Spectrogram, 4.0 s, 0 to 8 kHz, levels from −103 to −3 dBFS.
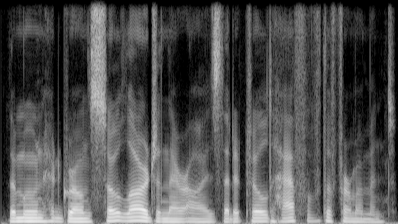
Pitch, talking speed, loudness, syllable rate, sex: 110 Hz, 240 wpm, -17 LUFS, 5.3 syllables/s, male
